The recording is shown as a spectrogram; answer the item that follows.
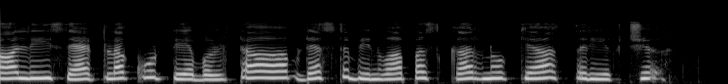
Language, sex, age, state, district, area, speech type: Kashmiri, female, 60+, Jammu and Kashmir, Budgam, rural, read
